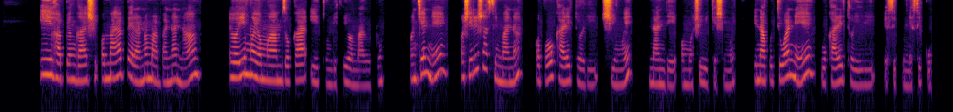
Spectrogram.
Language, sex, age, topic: Oshiwambo, female, 18-24, finance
